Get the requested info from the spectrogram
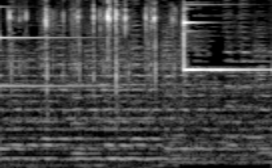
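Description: Sound effects over background music: quick keyboard-typing clicks, then a bright electronic ding about one and a half seconds in that rings on.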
